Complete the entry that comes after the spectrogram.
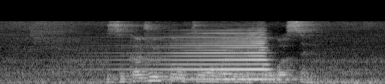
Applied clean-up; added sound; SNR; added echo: none; Bowed string instrument; -5 dB; reverberation time 0.6 s.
